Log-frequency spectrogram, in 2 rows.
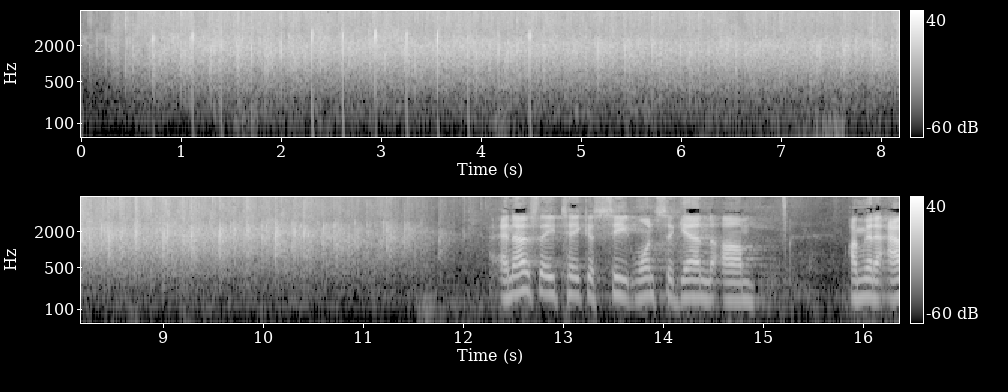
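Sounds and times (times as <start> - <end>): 
crowd applauding welcoming debaters: 0.0 - 12.1
speech: 12.4 - 15.0, 15.9 - 16.3.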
